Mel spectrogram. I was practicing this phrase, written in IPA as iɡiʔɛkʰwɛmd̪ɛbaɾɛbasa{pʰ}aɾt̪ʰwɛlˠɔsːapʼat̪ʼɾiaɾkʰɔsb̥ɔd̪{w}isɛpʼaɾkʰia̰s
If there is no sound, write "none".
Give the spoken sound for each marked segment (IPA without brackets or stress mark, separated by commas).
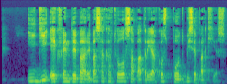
kʰ, b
